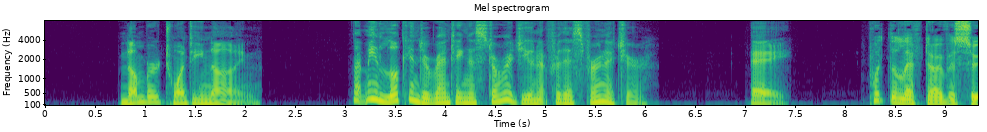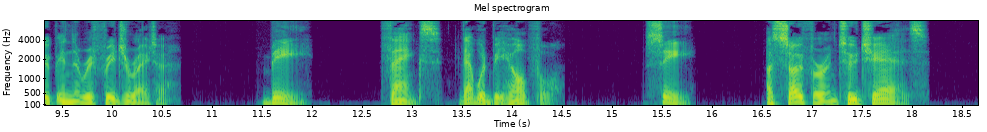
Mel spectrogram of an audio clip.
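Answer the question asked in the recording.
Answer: B: Thanks, that would be helpful.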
